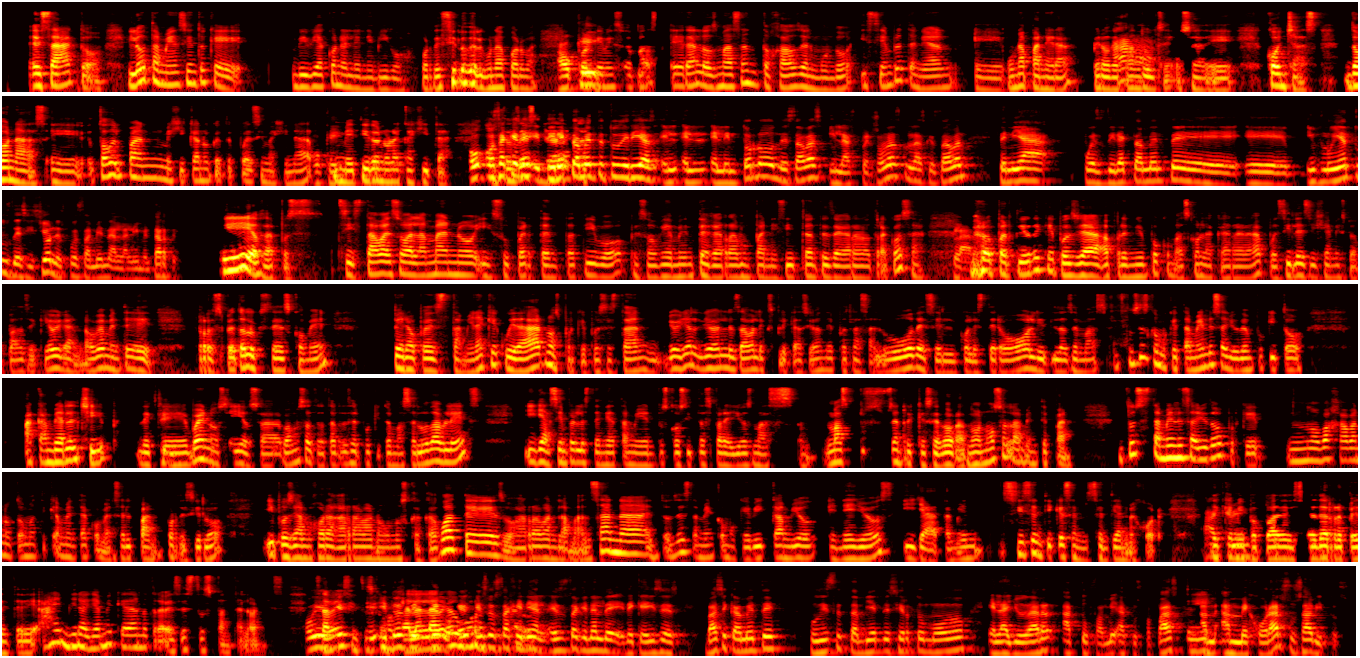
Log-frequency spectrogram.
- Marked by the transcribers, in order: laughing while speaking: "decirlo de"; laughing while speaking: "a"; other background noise
- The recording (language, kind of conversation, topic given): Spanish, podcast, ¿Cómo eliges qué comer para sentirte bien?
- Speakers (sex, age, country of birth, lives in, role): female, 35-39, Mexico, United States, guest; male, 40-44, Mexico, Mexico, host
